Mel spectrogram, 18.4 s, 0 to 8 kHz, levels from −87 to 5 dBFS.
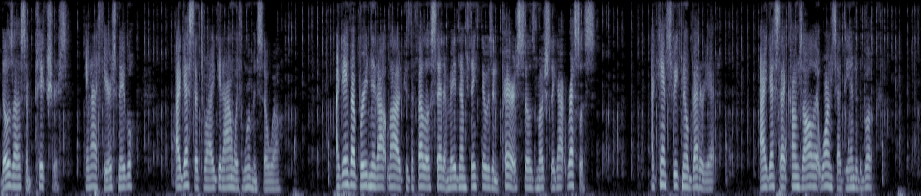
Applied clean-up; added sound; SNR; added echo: classical method log-MMSE.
